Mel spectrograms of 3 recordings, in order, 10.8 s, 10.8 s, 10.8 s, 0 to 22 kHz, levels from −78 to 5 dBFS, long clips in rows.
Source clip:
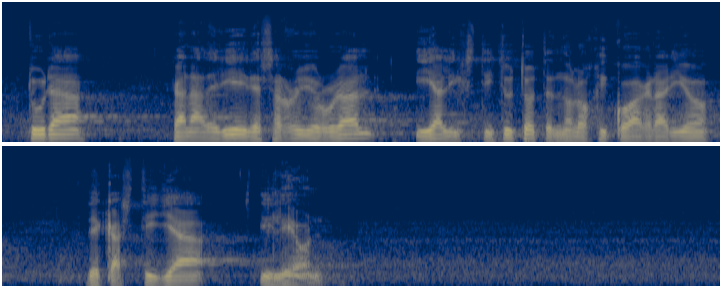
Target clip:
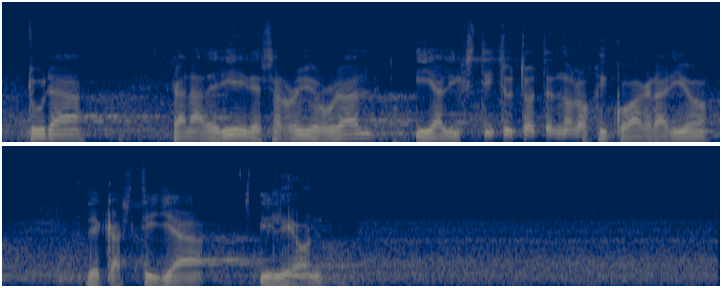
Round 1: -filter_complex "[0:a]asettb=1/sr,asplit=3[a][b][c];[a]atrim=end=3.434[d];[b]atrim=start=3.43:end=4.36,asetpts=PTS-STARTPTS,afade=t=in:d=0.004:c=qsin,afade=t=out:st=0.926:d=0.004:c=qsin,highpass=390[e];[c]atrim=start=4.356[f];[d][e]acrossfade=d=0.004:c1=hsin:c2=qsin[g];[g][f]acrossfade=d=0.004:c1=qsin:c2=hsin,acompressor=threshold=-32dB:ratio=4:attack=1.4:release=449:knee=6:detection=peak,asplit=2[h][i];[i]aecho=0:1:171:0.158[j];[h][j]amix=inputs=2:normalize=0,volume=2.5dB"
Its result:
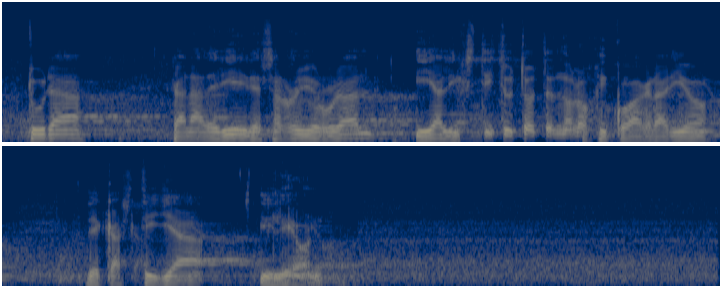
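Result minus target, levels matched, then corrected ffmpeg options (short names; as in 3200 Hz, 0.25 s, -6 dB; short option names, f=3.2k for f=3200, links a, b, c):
echo-to-direct +7.5 dB
-filter_complex "[0:a]asettb=1/sr,asplit=3[a][b][c];[a]atrim=end=3.434[d];[b]atrim=start=3.43:end=4.36,asetpts=PTS-STARTPTS,afade=t=in:d=0.004:c=qsin,afade=t=out:st=0.926:d=0.004:c=qsin,highpass=390[e];[c]atrim=start=4.356[f];[d][e]acrossfade=d=0.004:c1=hsin:c2=qsin[g];[g][f]acrossfade=d=0.004:c1=qsin:c2=hsin,acompressor=threshold=-32dB:ratio=4:attack=1.4:release=449:knee=6:detection=peak,asplit=2[h][i];[i]aecho=0:1:171:0.0668[j];[h][j]amix=inputs=2:normalize=0,volume=2.5dB"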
